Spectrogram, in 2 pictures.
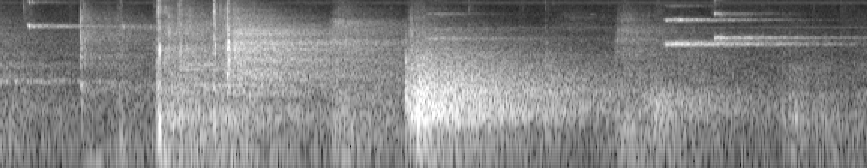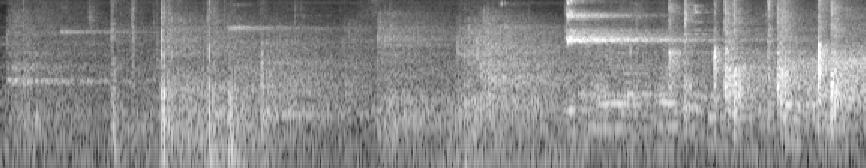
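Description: A racket strikes a ball with sharp cracks that echo around a large hall.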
